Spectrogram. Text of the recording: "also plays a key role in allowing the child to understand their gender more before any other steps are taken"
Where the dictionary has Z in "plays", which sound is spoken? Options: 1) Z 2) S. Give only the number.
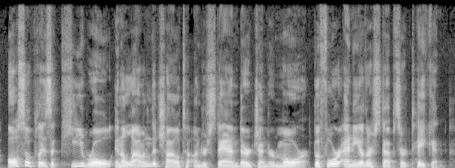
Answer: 1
